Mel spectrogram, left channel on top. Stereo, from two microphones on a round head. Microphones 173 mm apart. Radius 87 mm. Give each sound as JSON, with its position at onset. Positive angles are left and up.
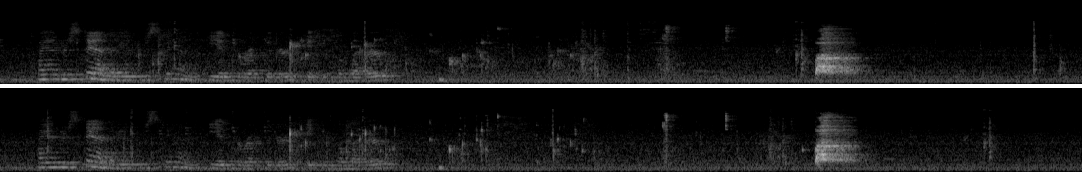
{"t": 0.4, "sound": "a woman speaking", "side_deg": -35, "distance_m": 3.0}
{"t": 2.9, "sound": "a gasp", "side_deg": -60, "distance_m": 0.6}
